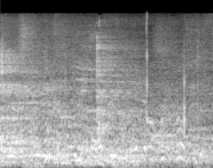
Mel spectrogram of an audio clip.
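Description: Children's voices and chatter echoing in a large hall, with two short clicks about a second and a second and a half in.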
